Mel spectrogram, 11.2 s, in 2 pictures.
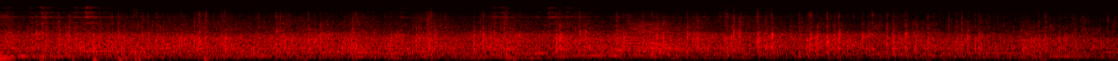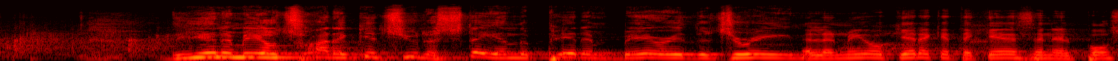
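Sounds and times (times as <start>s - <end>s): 
audience clapping hands: 0.0s - 7.4s
speech: 6.4s - 11.1s.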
